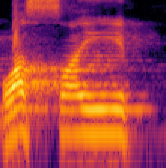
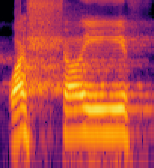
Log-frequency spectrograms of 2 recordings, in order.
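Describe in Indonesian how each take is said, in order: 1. Konsonan setelah 'wa' adalah s biasa. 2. Konsonan setelah 'wa' adalah sh. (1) "wasaib sa ya" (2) "Bukan wasyaif. Nah, ini jadi dua-duanya sya"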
